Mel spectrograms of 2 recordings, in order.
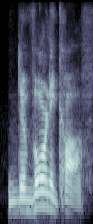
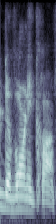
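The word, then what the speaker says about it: Dvornikov: his name and i wrote it phonetically uh alexander devornik devornikov alexander divornicoff he's 64 years young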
